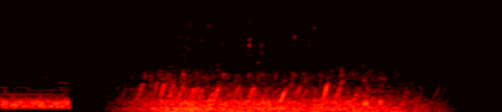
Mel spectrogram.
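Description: Water bubbles and gurgles in an aquarium.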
